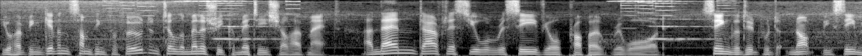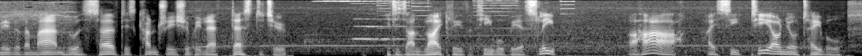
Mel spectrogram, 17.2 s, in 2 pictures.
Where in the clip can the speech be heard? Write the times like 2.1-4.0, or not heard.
0.0-11.6, 12.4-17.1.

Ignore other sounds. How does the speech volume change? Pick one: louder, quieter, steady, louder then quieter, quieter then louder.
steady.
